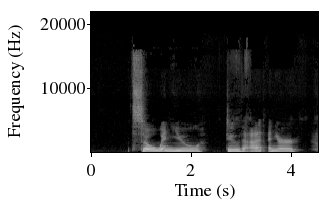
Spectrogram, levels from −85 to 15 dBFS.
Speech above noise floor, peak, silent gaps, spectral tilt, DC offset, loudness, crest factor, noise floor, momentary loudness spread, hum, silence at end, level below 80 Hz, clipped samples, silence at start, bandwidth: 50 dB; -6 dBFS; none; -6 dB/octave; under 0.1%; -20 LUFS; 16 dB; -69 dBFS; 10 LU; none; 0 s; -68 dBFS; under 0.1%; 0.85 s; 17.5 kHz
